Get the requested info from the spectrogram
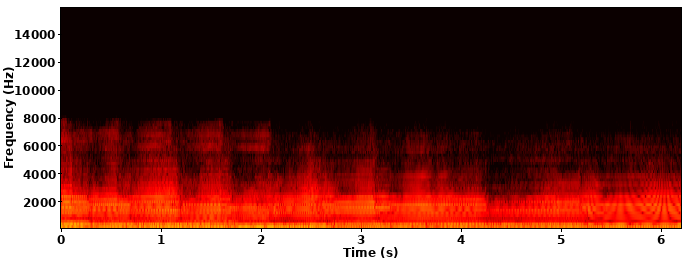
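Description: Trumpet playing a slow, legato melody over lower held notes, so that several pitches sound at once.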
